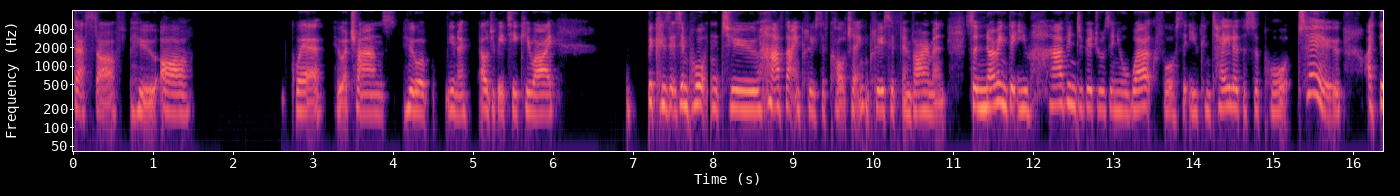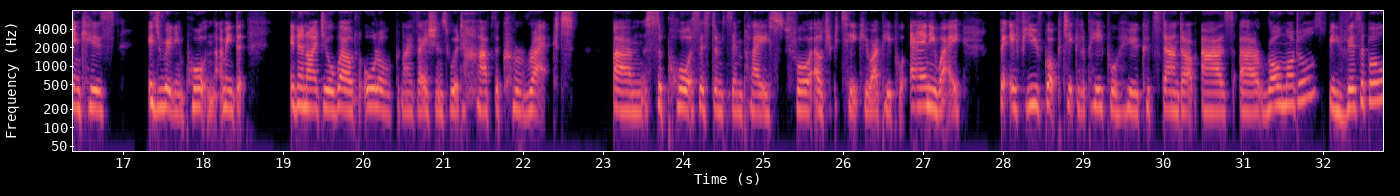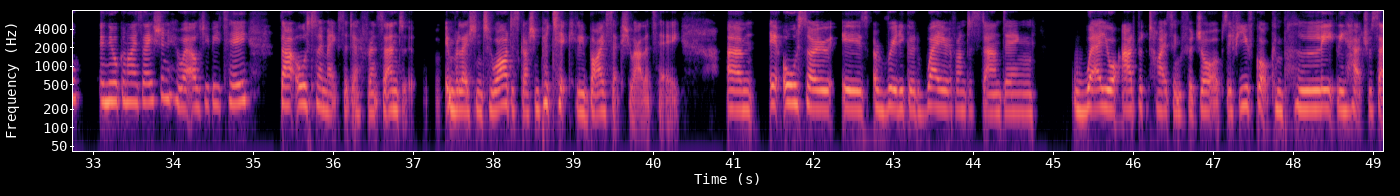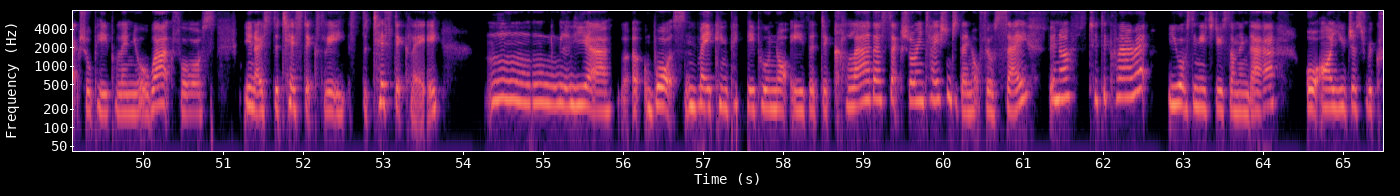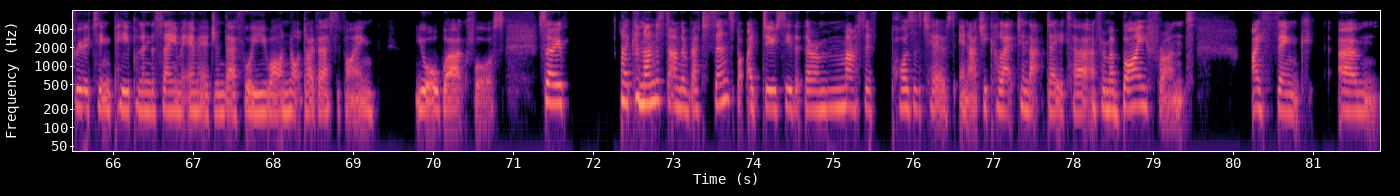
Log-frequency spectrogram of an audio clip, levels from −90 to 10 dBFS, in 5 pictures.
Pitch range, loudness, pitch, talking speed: 195-235 Hz, -23 LUFS, 210 Hz, 145 wpm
